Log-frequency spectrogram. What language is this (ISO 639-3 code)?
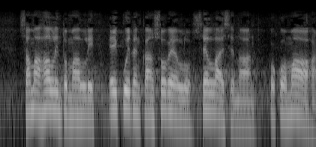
fin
